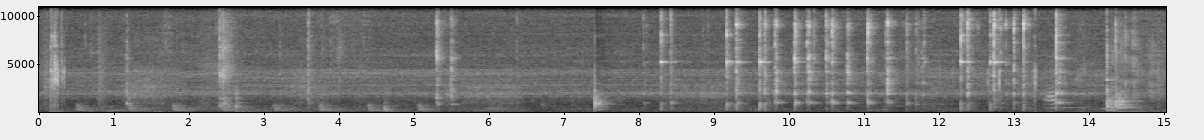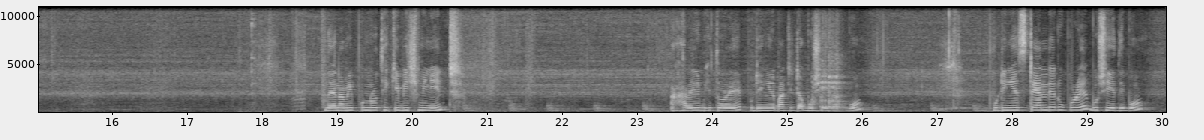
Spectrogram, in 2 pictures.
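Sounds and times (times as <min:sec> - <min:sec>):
utensil clinking against steel bowl: 0:08.0 - 0:14.7, 0:25.3 - 0:25.9.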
